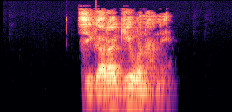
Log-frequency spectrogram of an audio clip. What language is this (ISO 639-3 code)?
lzz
